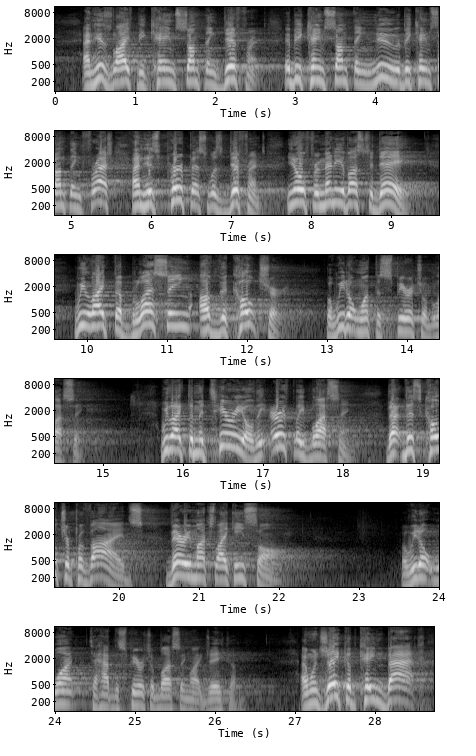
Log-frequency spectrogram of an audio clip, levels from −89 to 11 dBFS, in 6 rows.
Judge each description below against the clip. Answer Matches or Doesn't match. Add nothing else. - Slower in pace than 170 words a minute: Matches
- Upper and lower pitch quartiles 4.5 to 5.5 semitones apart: Matches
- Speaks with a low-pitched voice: Doesn't match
